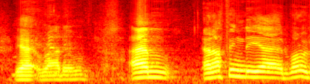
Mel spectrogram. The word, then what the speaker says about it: Radim: This is how I pronounce it. It's Radim. Sounds like Adam.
